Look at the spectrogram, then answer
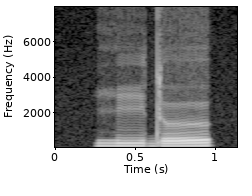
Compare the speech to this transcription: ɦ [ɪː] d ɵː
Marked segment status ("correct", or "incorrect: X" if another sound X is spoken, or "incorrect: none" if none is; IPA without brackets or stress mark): incorrect: iː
